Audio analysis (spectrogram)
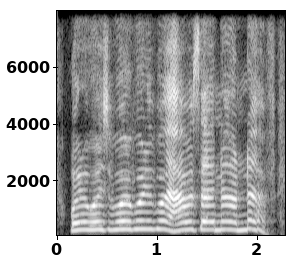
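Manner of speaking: high, stammering mock disbelief; baffled. Rejected guy questions why his compliment failed, baffled. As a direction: sputter like a bewildered suitor. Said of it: "he's baffled".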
